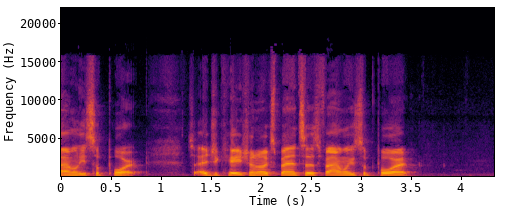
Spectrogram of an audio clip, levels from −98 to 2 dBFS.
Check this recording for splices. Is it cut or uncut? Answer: uncut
